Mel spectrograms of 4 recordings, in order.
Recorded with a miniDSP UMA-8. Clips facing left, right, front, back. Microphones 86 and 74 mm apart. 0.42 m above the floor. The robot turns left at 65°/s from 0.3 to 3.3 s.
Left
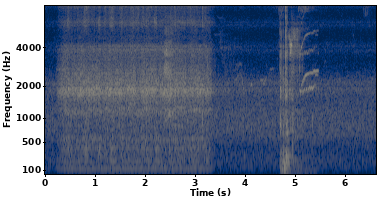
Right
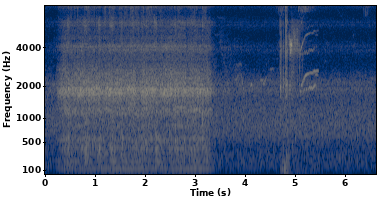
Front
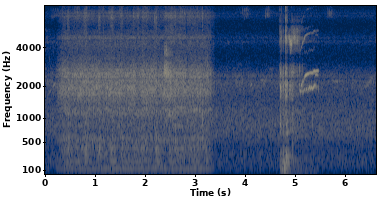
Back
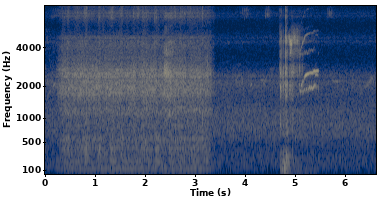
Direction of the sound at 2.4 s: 95° left.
